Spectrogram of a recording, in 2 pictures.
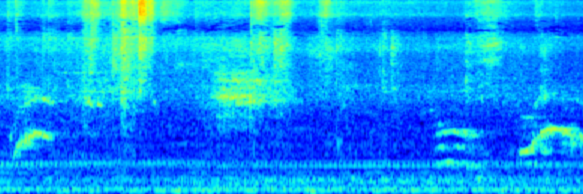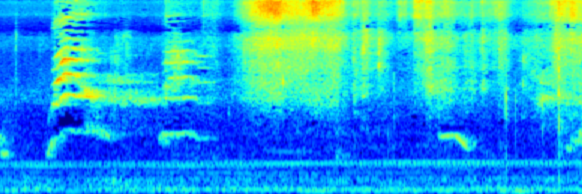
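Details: Young newborn kittens playing beside their mother give scattered faint, short mews, one brief sharp squeal midway, with a steady electrical hum and quiet room noise throughout.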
